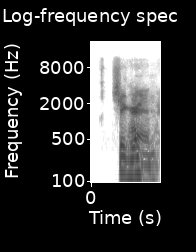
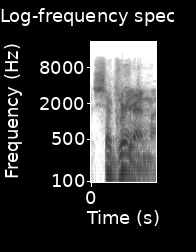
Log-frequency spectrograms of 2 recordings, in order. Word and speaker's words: Chagrin: And then obviously what we're learning here today is off of that book is the, am I saying it right? The Chagrin? Chagrin. Chagrin. Chagrin. I got to get that.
